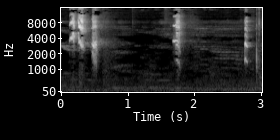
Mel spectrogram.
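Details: Oriental magpie-robin bait recording meant to make a bird agitated and start singing: three loud, harsh, scratchy bursts in quick succession, then a single rasping note after a pause and two more near the end, over a low indoor hum.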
